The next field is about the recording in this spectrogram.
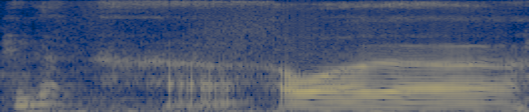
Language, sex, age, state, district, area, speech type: Kannada, male, 45-60, Karnataka, Koppal, rural, spontaneous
